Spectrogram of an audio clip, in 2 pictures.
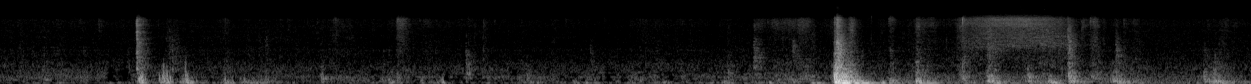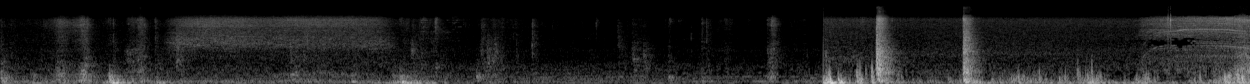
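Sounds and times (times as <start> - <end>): hissing scraping noise: 9.6 - 11.0, 14.0 - 16.7.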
